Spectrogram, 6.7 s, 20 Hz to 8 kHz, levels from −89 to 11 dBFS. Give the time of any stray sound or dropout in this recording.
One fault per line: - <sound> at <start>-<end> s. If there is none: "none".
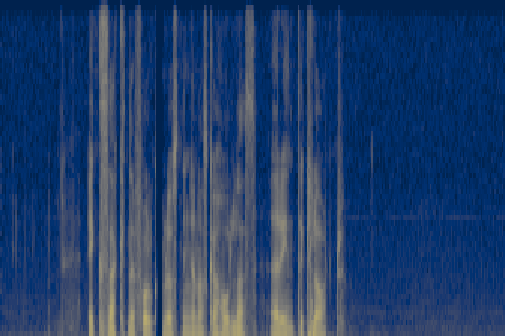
- dropout at 2.1-2.2 s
